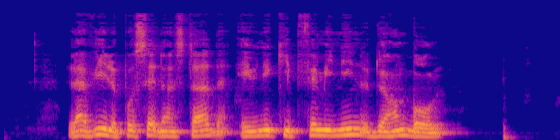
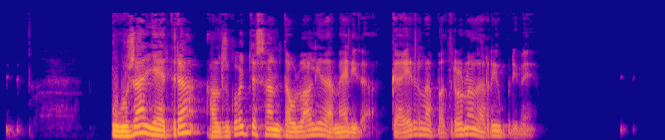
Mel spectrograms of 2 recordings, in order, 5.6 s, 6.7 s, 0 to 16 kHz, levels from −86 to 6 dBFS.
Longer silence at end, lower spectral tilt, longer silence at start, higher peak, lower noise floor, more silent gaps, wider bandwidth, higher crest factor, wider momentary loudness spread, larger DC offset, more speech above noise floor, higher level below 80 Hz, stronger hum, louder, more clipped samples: second, 0.55 s vs 1.35 s; about the same, -7 dB/octave vs -6 dB/octave; second, 0.7 s vs 1.1 s; second, -4 dBFS vs 0 dBFS; second, -60 dBFS vs under -90 dBFS; neither; about the same, 11 kHz vs 11.5 kHz; about the same, 16 dB vs 18 dB; second, 8 LU vs 12 LU; neither; second, 42 dB vs over 74 dB; about the same, -52 dBFS vs -52 dBFS; neither; about the same, -18 LUFS vs -16 LUFS; neither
